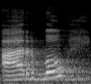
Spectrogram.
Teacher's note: Árbol e é a sílaba mais forte, então, a penúltima. Ar. Grave ou llana.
